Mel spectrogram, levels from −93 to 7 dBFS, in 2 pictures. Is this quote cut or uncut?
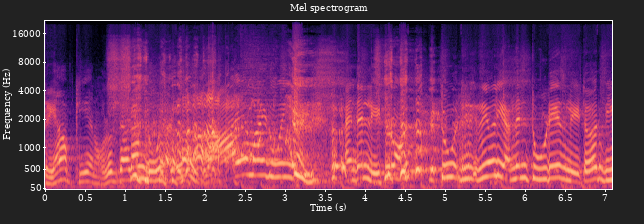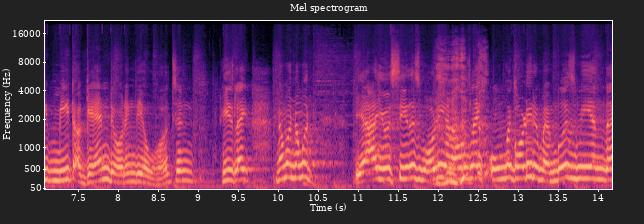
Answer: uncut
